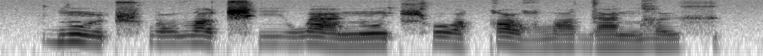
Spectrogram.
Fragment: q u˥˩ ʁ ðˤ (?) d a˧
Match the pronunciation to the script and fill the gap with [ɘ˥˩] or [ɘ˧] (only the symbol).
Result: ɘ˧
